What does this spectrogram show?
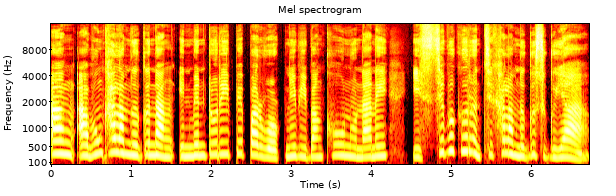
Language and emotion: Bodo, fearful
